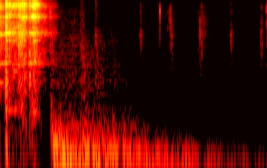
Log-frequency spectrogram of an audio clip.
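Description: Glasses clink together in a toast with one bright, sharp chink at the start, then a ringing tail that fades quietly over the next two seconds, close by and with no voices.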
